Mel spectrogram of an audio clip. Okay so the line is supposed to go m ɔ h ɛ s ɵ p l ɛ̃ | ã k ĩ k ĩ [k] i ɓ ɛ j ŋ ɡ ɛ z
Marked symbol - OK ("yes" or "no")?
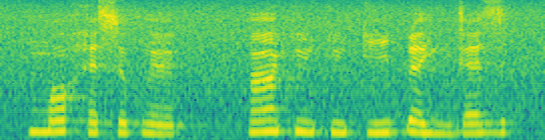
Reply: yes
